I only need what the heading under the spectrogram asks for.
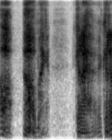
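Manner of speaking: mimicked nervous energy. Telling how a man found his dirty laundry, imitating his nervous talk. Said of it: "He had really nervous energy".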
